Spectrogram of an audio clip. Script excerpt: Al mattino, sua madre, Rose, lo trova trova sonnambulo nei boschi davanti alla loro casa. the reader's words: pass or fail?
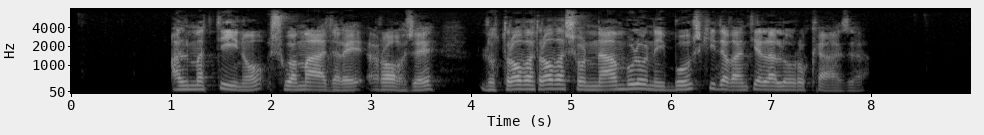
pass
